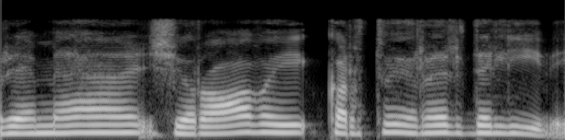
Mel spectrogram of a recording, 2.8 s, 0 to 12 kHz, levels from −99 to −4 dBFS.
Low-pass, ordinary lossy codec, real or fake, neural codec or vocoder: 7.2 kHz; MP3, 96 kbps; fake; codec, 16 kHz, 4 kbps, X-Codec, WavLM features, trained on Multilingual LibriSpeech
